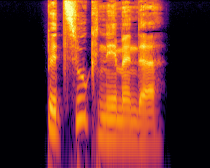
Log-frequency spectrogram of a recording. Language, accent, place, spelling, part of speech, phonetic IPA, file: German, Germany, Berlin, bezugnehmende, adjective, [bəˈt͡suːkˌneːməndə], De-bezugnehmende.ogg
- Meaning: inflection of bezugnehmend: 1. strong/mixed nominative/accusative feminine singular 2. strong nominative/accusative plural 3. weak nominative all-gender singular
